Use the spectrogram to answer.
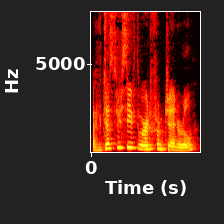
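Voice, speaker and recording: Someone doing a pompy egyptian official guy w fake italian accent, broken grammar, slow and stern, faint room noise. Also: medium pitch, very animated, close to an everyday voice. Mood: bossy. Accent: mock Italian-sounding Middle Eastern accent. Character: pompous ancient Egyptian librarian turned general, man. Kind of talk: improv comedy.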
